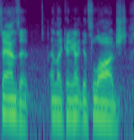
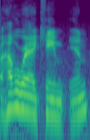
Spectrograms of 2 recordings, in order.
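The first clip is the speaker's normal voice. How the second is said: ordinary talk, nothing marked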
